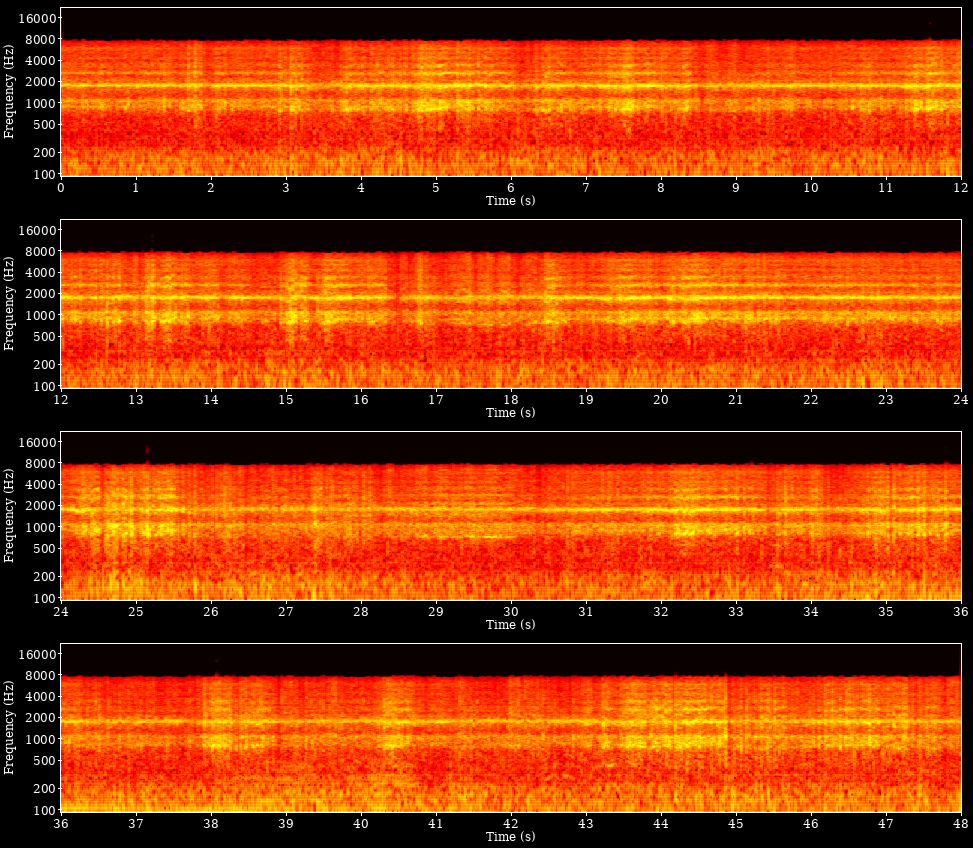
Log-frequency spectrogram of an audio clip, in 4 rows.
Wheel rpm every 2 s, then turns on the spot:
230, 230, 230, 230, 230, 230, 230, 230, 220, 220, 230, 240, 220, 210, 210, 230, 230, 230, 220, 220, 220, 210, 210, 220.
none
